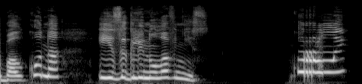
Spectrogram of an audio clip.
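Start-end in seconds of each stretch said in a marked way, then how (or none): 2.9-3.6 high exhaled creature call; high dragon sigh-chirp; breathed dragon chirp. Acted. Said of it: "выдохнул мой странный собеседник".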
